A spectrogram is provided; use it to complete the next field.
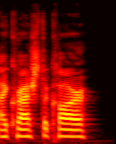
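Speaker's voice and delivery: ordinary talk, nothing marked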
